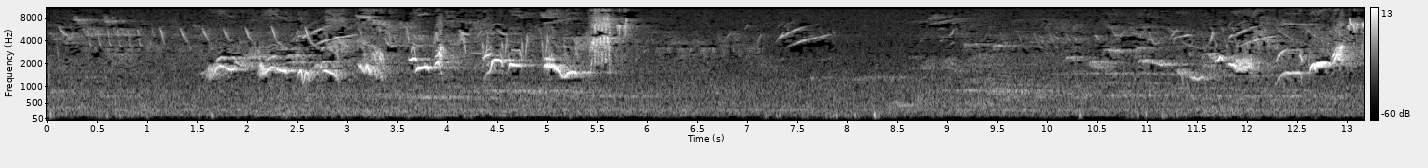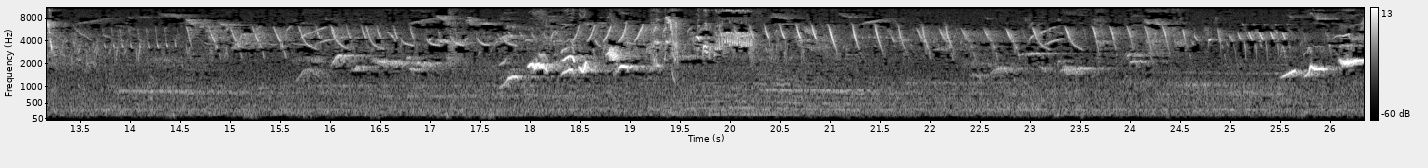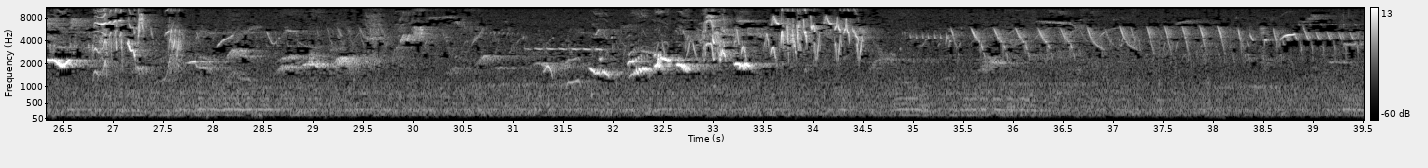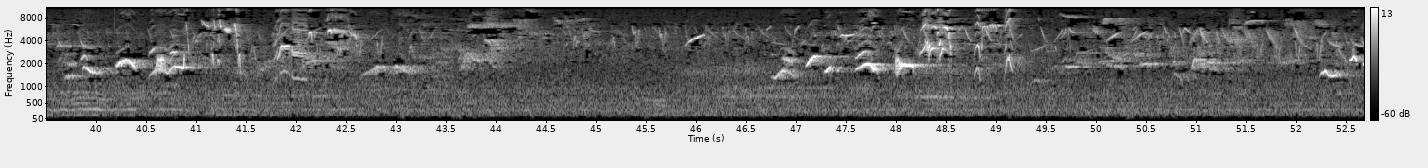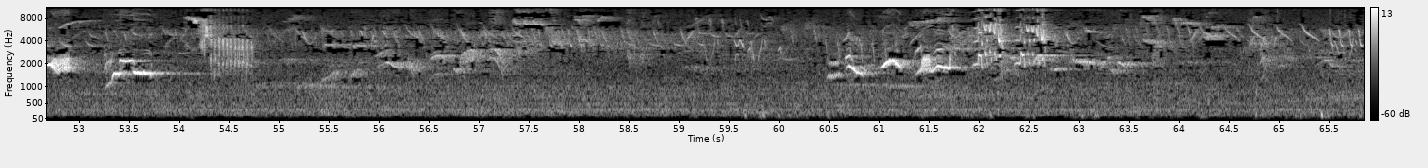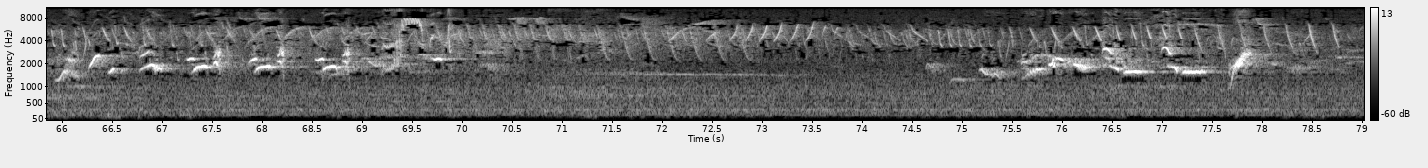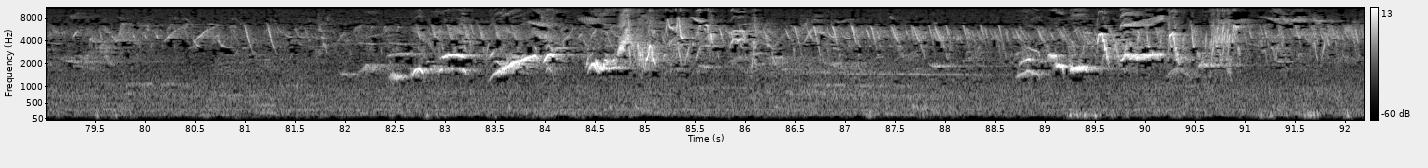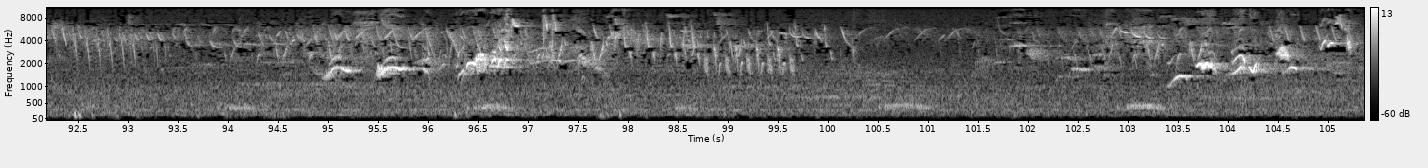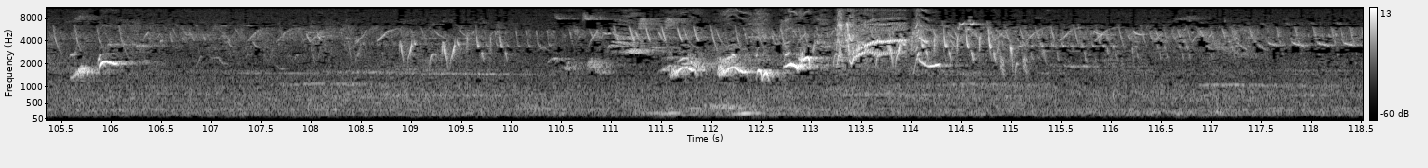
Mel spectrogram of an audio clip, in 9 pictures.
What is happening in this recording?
spring atmosphere with lots of birds singing (mostly Blackbird) recorded at a narrow, resonant ravine near Artenara (Gran Canaria). PCM M10 internal mics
